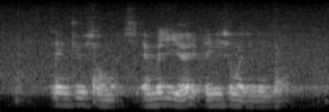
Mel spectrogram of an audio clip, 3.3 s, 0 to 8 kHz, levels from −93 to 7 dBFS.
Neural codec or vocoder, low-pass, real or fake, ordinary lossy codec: none; none; real; none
